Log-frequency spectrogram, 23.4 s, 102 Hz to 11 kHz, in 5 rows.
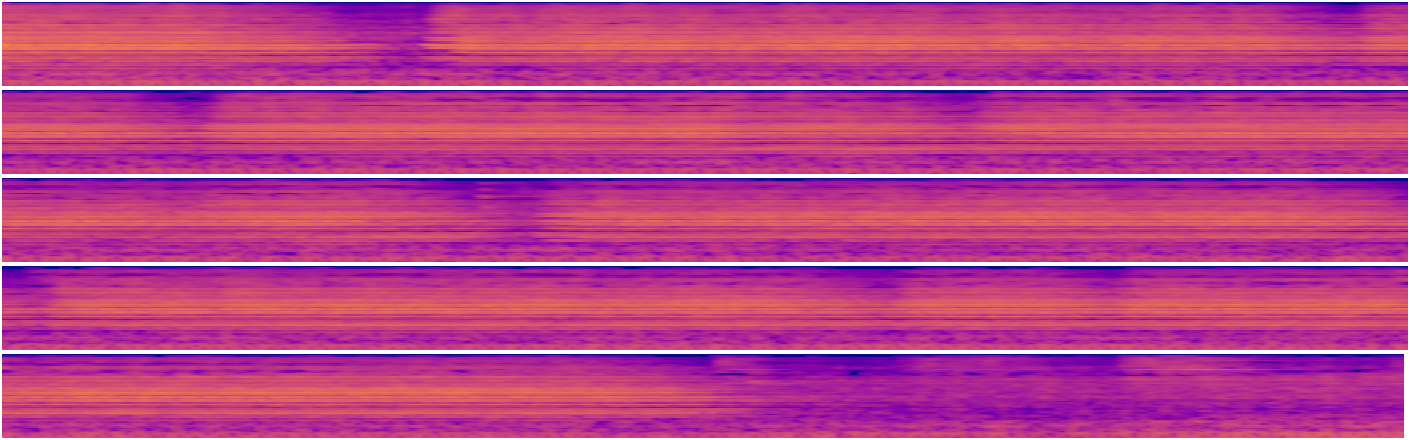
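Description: Locomotive multi-chime air horn on CSX 9553 blowing a series of long blasts with brief breaks, the longest lasting about ten seconds, over a steady low rumble. The horn stops about a second before the end.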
